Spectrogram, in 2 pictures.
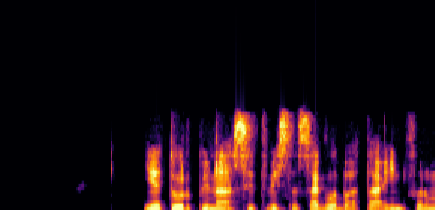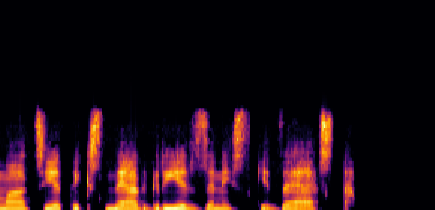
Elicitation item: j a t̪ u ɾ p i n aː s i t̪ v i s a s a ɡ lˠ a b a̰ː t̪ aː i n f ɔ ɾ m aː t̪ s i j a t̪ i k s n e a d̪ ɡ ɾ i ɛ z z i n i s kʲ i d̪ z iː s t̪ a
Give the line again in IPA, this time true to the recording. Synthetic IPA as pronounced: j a t̪ u ɾ p i n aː s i t̪ v i s a s a ɡ lˠ a b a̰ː t̪ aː i n f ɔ ɾ m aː t̪ s i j a t̪ i k s n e a d̪ ɡ ɾ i ɛ z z ɛ n i s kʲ i d̪ z æː s t̪ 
